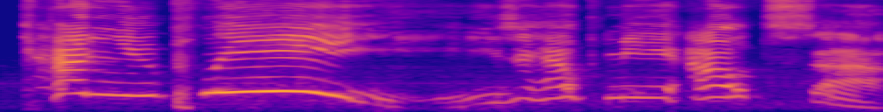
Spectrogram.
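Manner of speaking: very high, slow, swooping sing-song put-on voice. Mocking how Jen sounds, asking for answers: imitating Jen's voice. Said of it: "That's how you sound".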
